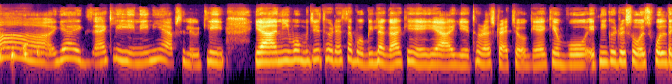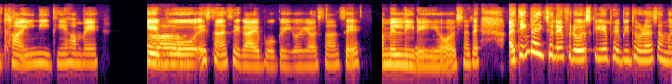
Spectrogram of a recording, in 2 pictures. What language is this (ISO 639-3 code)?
urd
